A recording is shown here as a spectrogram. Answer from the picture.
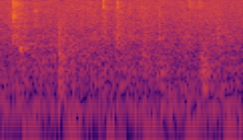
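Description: A few light, sharp clicks of a computer mouse as the SRID cell in a software dialog is clicked for editing, over a steady low room hum.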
